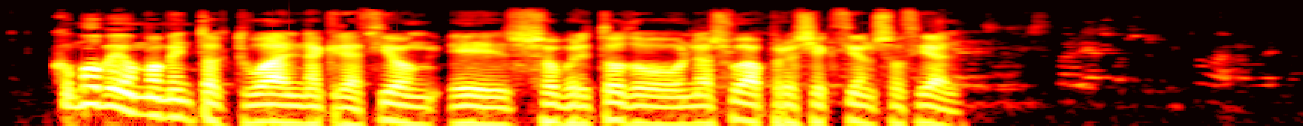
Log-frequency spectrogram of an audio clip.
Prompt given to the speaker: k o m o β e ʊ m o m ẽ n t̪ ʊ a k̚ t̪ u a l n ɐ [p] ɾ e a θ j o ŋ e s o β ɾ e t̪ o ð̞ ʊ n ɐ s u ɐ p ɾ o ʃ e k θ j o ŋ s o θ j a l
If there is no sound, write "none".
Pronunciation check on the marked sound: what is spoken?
k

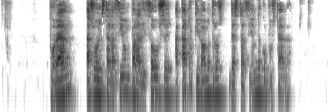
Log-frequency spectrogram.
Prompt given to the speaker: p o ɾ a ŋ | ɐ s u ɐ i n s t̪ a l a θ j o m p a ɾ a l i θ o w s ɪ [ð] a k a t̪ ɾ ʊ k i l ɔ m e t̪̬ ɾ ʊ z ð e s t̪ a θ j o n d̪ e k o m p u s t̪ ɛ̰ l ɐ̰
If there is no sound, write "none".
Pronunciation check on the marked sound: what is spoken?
none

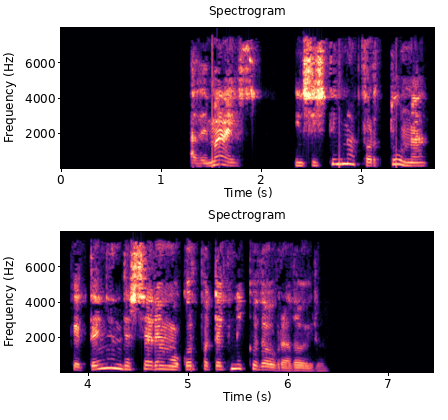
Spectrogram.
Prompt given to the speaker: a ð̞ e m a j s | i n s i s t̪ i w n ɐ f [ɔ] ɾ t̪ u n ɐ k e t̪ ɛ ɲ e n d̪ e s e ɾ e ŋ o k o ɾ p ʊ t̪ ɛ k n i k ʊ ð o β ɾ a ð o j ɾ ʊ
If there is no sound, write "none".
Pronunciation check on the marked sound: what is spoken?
o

